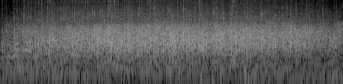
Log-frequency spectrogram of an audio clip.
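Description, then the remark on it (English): Steady applause from a large audience at Community Christian Church, a dense, even wash of clapping that holds for several seconds at a consistent level before tapering slightly at the end. “I'll wait for your applause.”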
